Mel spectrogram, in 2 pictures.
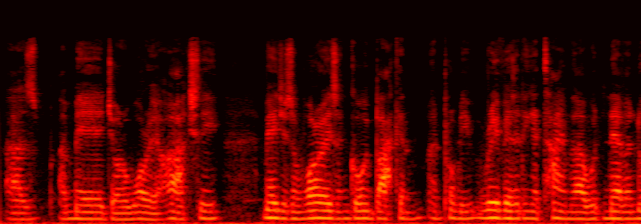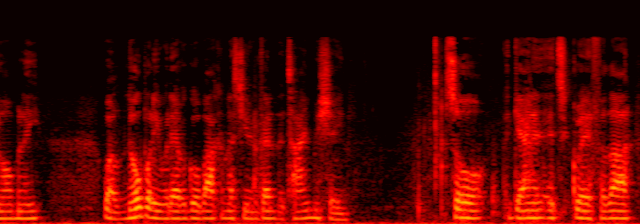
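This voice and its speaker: Mellow, even-toned man explaining things. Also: mid-range voice, a little fast. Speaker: live role-play coordinator and referee. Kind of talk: explanatory documentary interview.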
